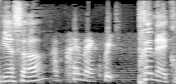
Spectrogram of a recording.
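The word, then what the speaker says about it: Prémesques: Premesque, on ne prononce pas le S, donc.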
